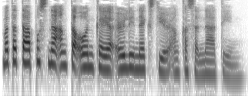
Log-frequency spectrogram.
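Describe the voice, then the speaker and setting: A woman's voice: medium pitch, very animated, fairly quick, dry recording, studio quality. A woman with a Filipino accent reading a scripted first-person novel as an audiobook narrator.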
